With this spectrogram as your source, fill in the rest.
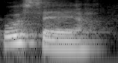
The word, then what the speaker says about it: Auxerre: Ah, tu prononces pas Auxerre, tu prononces Auxerre.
